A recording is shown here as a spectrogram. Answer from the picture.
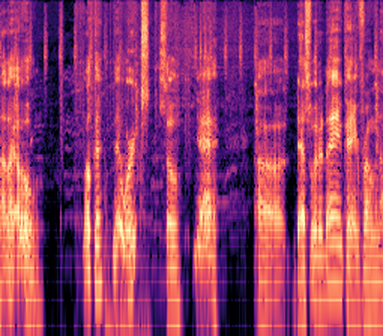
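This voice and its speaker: A man with a New Orleans accent in a dry, close sound with no echo. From US South. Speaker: rapper. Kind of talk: interview.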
